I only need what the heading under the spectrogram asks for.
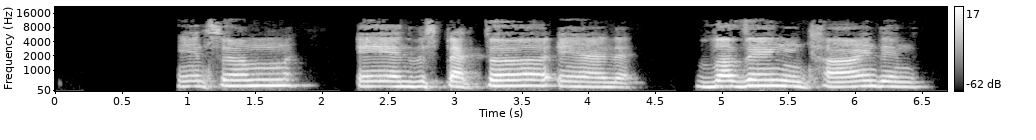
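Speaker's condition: Down syndrome; developmental disability from birth

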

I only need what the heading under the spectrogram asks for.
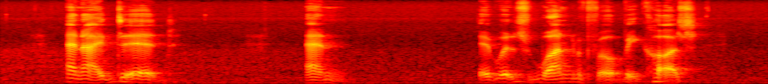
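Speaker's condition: Parkinson's disease; followed own path

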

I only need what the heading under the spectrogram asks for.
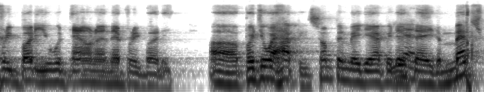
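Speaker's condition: No condition

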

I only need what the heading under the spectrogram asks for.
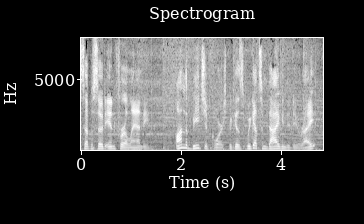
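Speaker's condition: No condition

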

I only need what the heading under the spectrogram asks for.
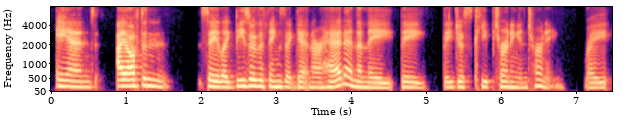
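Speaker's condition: No condition

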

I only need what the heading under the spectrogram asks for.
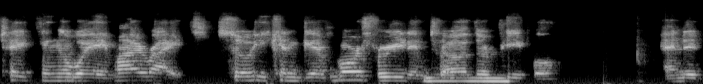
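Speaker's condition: Cerebral palsy, speech-generating device; wheelchair user, vulnerable to COVID complications; speaks through communication app on iPad, types on keyboard with nose

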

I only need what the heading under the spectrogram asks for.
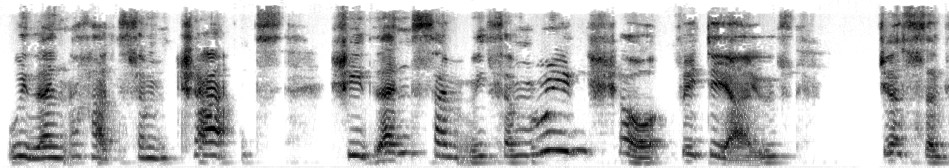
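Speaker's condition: Cerebral palsy; a Segway with a seat

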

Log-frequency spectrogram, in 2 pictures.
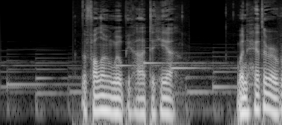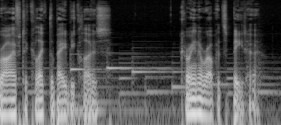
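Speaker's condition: No condition

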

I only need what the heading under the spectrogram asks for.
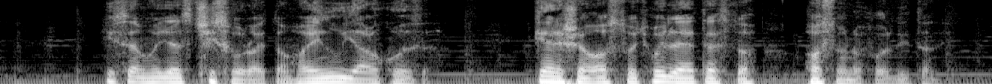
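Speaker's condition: Parkinson's disease

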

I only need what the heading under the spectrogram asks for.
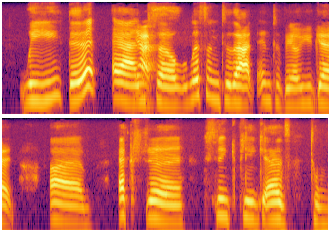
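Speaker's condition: Cerebral palsy; medevaced to children's hospital in denver

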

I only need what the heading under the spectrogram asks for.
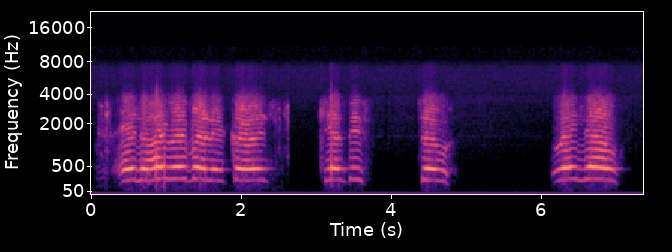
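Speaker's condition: Cerebral palsy; brain functions normally

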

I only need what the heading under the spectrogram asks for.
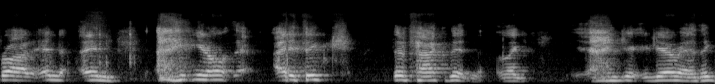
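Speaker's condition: Cerebral palsy; from birth, wheelchair user

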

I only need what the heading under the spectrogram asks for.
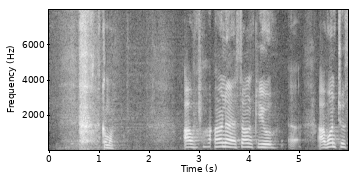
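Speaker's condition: Stammer; severe stammer since childhood, doctor predicted at age five would never speak, practiced aloud in mirror, read movie credits; school age, extra help outside class from teacher Mr. Burton for English GCSE speaking exam; helped to overcome by Mr. Burton, speaks in front of class; prolonged sounds

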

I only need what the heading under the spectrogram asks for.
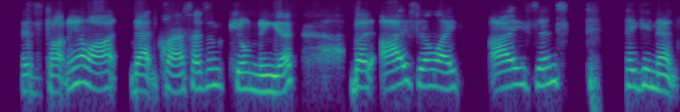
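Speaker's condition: Cerebral palsy, moderate; can talk

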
